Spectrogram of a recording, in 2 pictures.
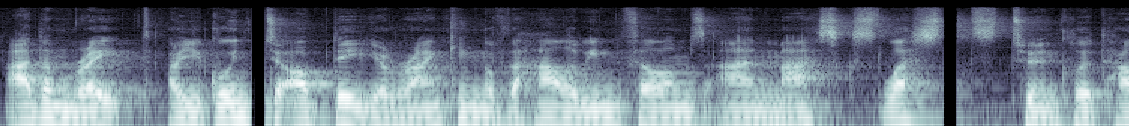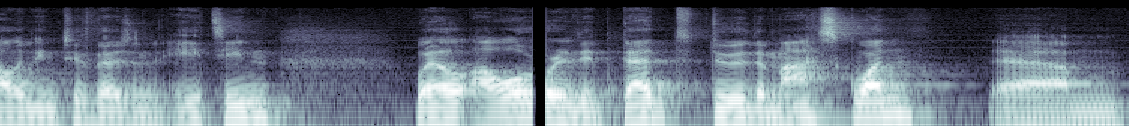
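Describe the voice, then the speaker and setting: This Glaswegian Scotsman in his thirties hosts a casual live chat, reading questions aloud and then answering them conversationally. His voice is medium in pitch and darkish in tone, and he talks at a normal speed.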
